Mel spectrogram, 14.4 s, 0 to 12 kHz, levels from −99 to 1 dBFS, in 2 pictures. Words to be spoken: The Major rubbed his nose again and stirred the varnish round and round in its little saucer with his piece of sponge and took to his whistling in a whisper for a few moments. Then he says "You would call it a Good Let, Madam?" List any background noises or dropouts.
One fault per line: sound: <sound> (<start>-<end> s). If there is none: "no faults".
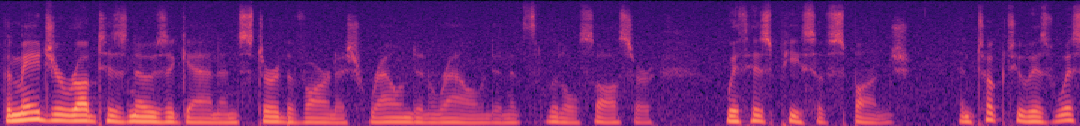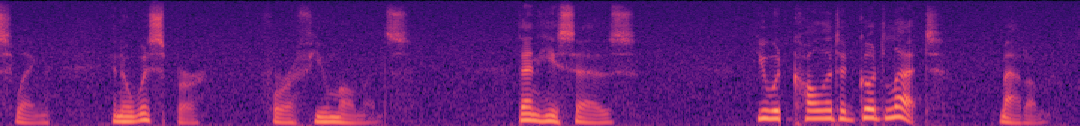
sound: dropout (12.4-12.5 s)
